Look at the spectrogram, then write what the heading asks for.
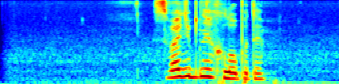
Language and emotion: Russian, neutral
